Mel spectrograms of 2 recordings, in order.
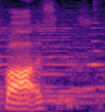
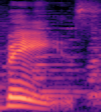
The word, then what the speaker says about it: vases: to his growing collections don't fight me over my pronunciation of bosses i can't say it like base that sounds like the uncultured american way it's vibes too bad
